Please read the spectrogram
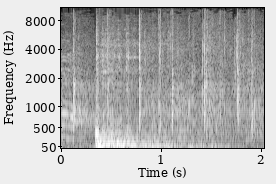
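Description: A loaded barbell with 232.5 kg of bumper plates is set down on the lifting platform with one heavy thud about a third of a second in, at the end of a completed deadlift. Scattered hand claps follow.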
